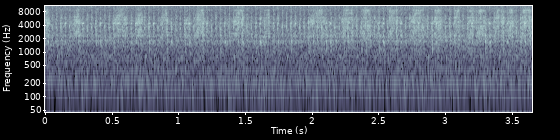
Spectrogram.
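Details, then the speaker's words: 2013 Ford Ranger 2.2 TDCi, first start of newly fitted recon engine: diesel idle with light, fairly even tappet ticking, expected to be tappy until oil gets round; normal, no leaks. "you're right it's going to make a bit of a should be a bit tappy until it is bone dry"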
